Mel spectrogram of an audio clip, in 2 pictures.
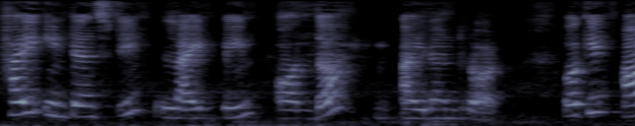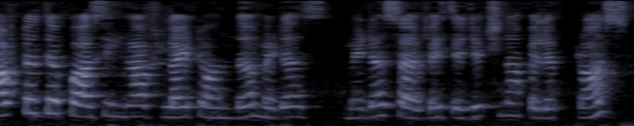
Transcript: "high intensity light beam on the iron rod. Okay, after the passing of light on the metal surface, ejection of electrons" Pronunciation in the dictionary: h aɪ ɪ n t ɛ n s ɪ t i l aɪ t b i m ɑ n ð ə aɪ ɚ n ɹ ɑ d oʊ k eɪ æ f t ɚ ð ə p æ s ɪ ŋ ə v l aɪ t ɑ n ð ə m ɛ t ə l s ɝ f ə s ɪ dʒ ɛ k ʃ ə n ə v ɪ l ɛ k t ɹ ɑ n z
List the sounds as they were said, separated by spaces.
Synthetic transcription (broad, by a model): h aɪ ɪ n t ɛ n s ɪ t i l aɪ t b i m ɑ n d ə aɪ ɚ n ɹ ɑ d oʊ k eɪ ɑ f t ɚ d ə p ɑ s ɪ ŋ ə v l aɪ t ɑ n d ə m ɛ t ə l s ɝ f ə s ɪ dʒ ɛ k ʃ ə n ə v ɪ l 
